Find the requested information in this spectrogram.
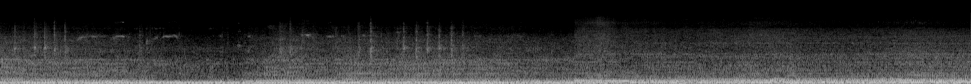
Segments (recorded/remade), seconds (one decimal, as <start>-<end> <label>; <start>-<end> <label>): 0.0-1.2 remade; 1.2-2.4 recorded; 2.4-3.3 remade; 3.3-5.3 recorded; 5.3-6.8 remade; 6.8-9.7 recorded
